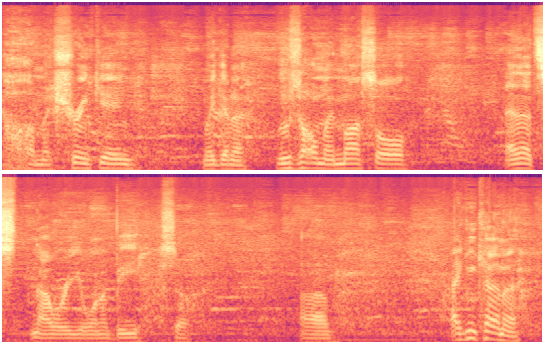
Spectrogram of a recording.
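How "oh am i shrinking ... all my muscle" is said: ordinary delivery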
